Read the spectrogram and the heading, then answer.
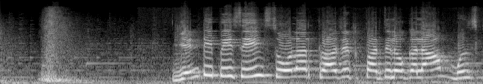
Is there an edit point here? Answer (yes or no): yes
